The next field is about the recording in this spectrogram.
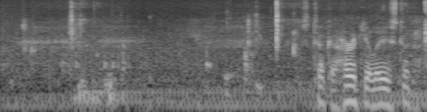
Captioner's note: water guggling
